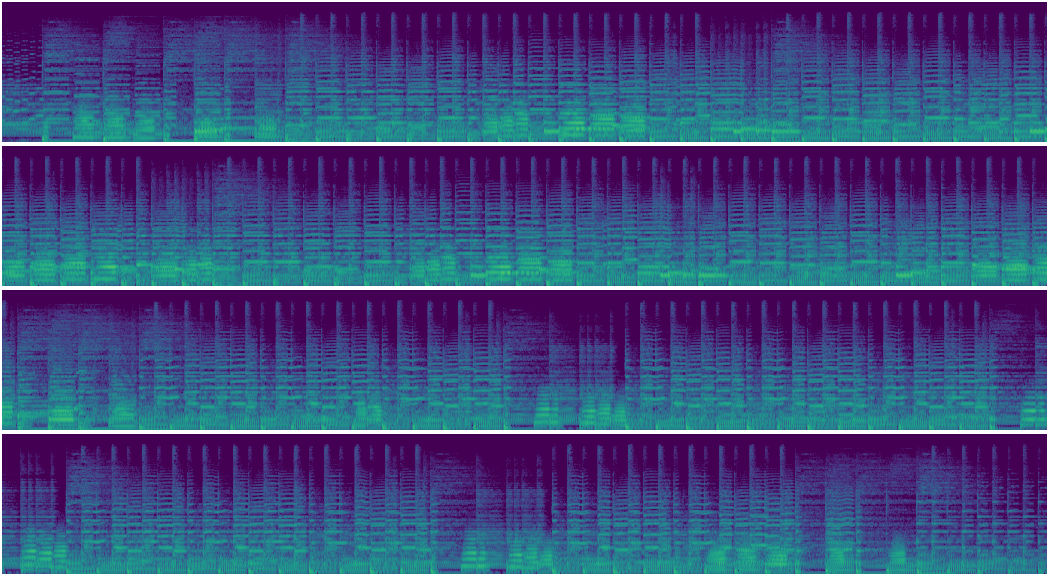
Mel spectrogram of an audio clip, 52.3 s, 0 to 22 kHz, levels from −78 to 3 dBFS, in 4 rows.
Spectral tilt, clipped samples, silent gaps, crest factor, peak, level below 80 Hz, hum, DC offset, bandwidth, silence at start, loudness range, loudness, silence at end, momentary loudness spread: -5.5 dB/octave; under 0.1%; none; 18 dB; -10 dBFS; -40 dBFS; none; under 0.1%; 17 kHz; 0 s; 3 LU; -29 LUFS; 0 s; 6 LU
